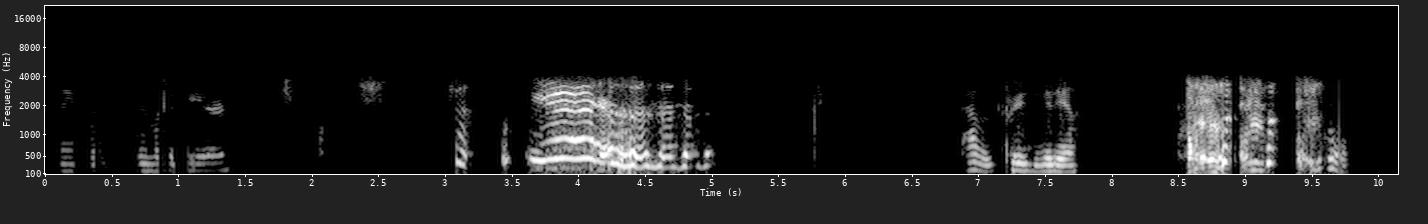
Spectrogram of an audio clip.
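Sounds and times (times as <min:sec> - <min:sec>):
speech: 0:00.2 - 0:01.9, 0:03.1 - 0:05.0, 0:06.9 - 0:07.8, 0:08.6 - 0:09.8
sick person coughing: 0:08.6 - 0:09.8.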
